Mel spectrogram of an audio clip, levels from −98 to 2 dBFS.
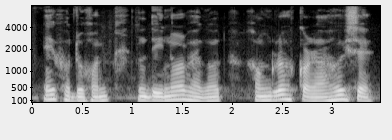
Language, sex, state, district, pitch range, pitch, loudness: Assamese, male, Assam, Sonitpur, 110-135 Hz, 120 Hz, -15 LUFS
